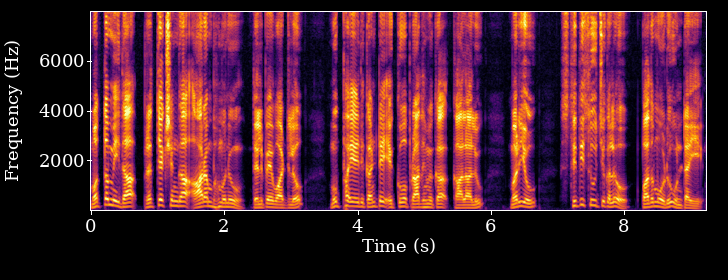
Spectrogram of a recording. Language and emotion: Telugu, neutral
